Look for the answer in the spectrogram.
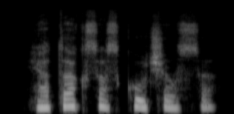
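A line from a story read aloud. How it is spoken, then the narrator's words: Whisper. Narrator (Russian): прошептал Эдвилл мне в губы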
